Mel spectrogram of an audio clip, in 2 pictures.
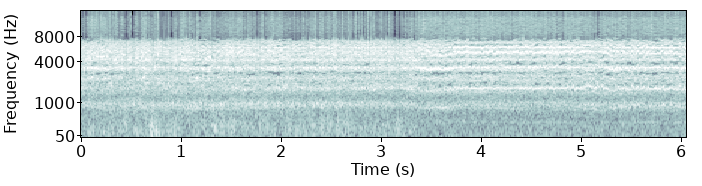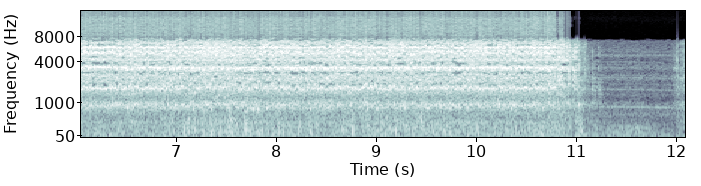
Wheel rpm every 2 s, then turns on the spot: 220, 230, 210, 210, 210, 110.
none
